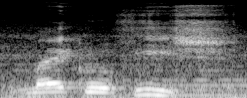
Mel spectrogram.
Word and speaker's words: microfiche: Microfiche. That's right. That's how it's pronounced.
